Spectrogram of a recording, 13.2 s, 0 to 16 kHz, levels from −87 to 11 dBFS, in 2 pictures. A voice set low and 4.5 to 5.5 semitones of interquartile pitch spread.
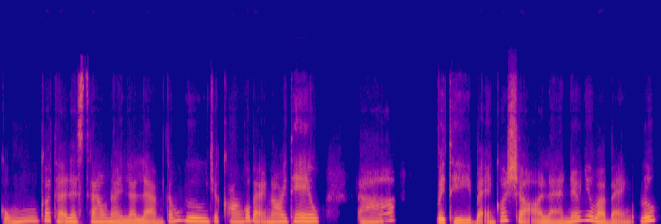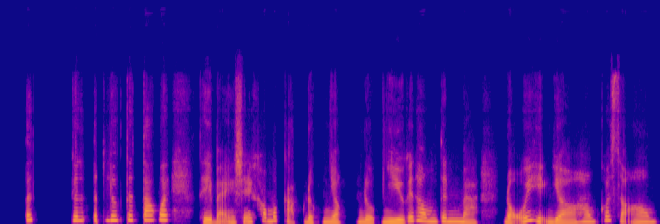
No: high, 230 Hz; average, 5.1 semitones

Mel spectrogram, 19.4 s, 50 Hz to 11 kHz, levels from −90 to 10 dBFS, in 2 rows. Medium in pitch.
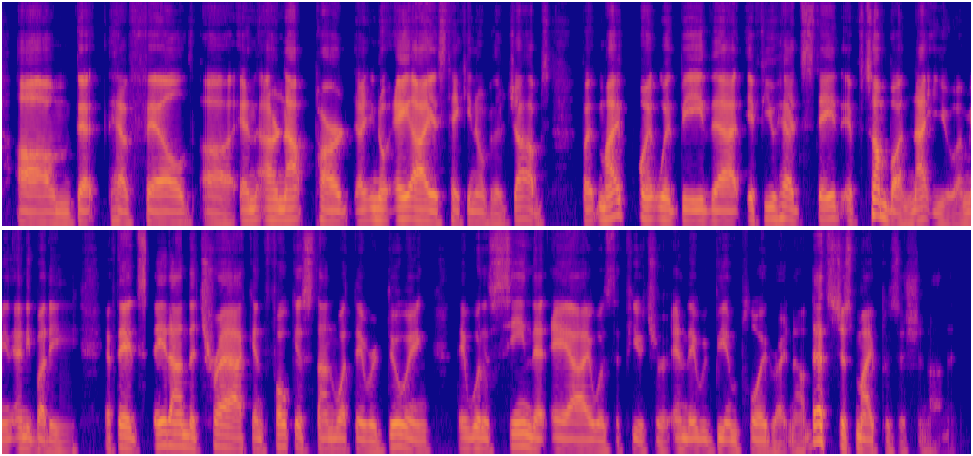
No: low, 110 Hz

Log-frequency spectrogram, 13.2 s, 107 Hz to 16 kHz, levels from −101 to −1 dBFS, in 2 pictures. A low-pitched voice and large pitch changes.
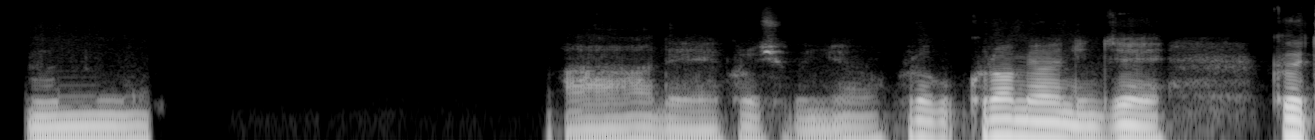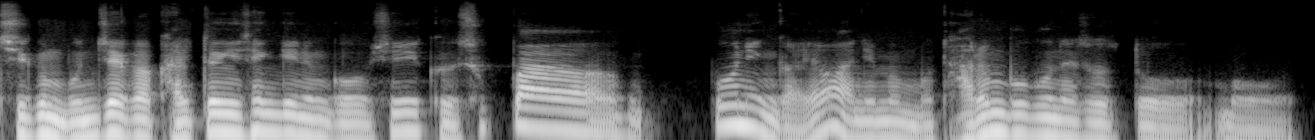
Yes: low, 100 Hz; wide, 6.5 semitones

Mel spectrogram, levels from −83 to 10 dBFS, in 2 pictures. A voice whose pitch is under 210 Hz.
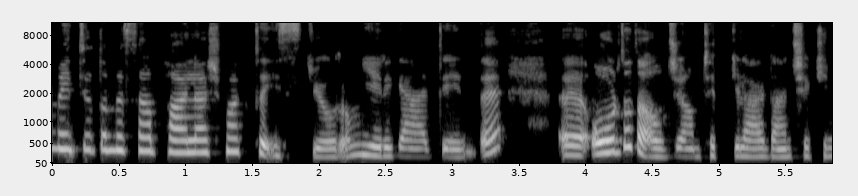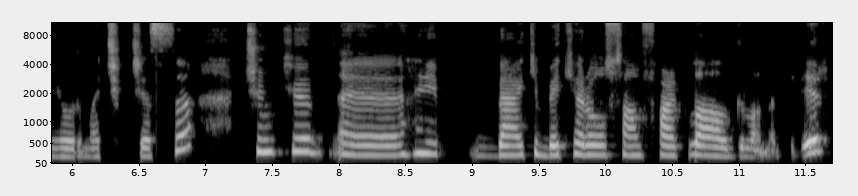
No: high, 220 Hz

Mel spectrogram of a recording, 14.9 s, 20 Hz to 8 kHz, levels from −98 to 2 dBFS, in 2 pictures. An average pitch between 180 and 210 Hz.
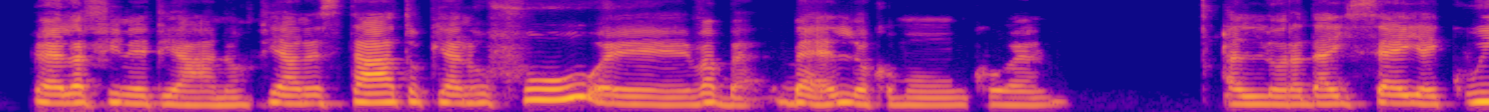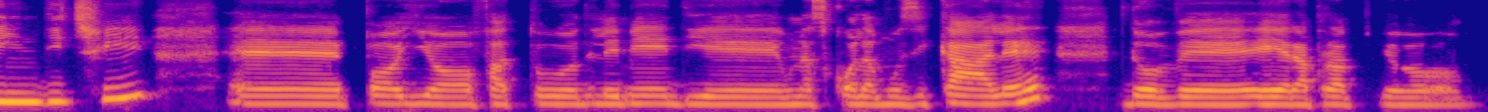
No: medium, 165 Hz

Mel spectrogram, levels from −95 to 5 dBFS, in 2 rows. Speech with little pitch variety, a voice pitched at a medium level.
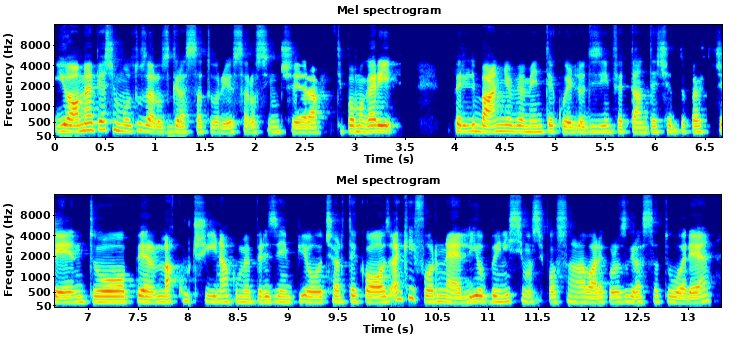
Yes: narrow, 2.0 semitones; medium, 180 Hz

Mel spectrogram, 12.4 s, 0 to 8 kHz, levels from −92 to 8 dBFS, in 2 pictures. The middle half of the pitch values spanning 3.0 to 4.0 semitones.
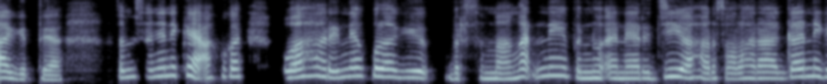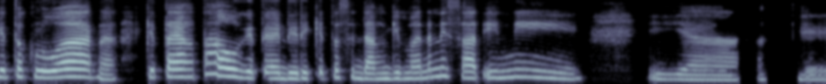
No: average, 4.4 semitones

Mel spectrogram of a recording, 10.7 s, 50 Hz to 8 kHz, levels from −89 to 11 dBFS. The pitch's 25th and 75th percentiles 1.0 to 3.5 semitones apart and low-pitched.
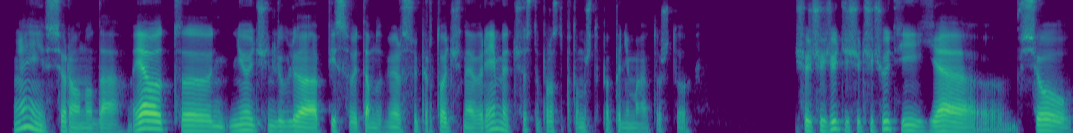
No: average, 4.5 semitones; low, 110 Hz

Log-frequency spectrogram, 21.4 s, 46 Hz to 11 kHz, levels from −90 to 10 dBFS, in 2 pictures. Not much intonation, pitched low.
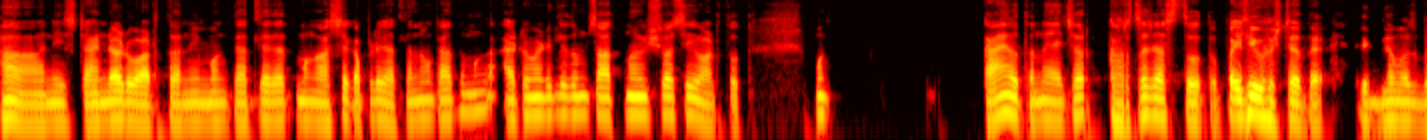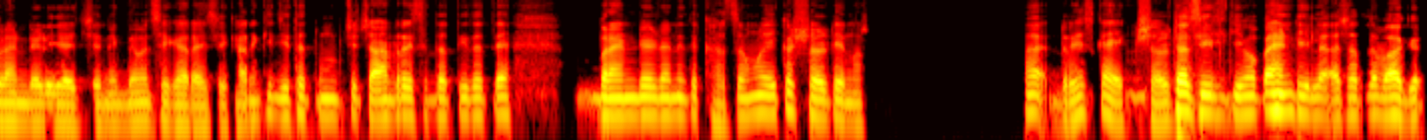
No: average, 3.8 semitones; low, 110 Hz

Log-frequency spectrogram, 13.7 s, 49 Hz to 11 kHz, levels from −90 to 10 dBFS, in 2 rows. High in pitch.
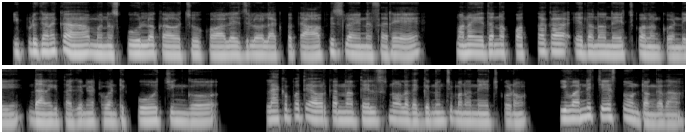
No: low, 130 Hz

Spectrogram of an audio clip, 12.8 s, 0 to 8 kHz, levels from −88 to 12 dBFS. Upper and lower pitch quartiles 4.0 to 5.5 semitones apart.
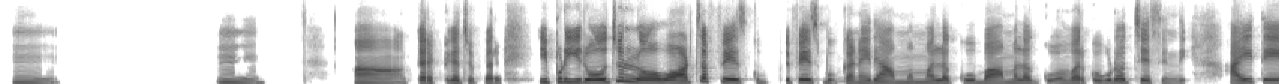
No: narrow, 2.6 semitones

